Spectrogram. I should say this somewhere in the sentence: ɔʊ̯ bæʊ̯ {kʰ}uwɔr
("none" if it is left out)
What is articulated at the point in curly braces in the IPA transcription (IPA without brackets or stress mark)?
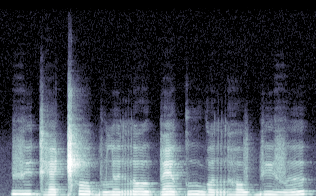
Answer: k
